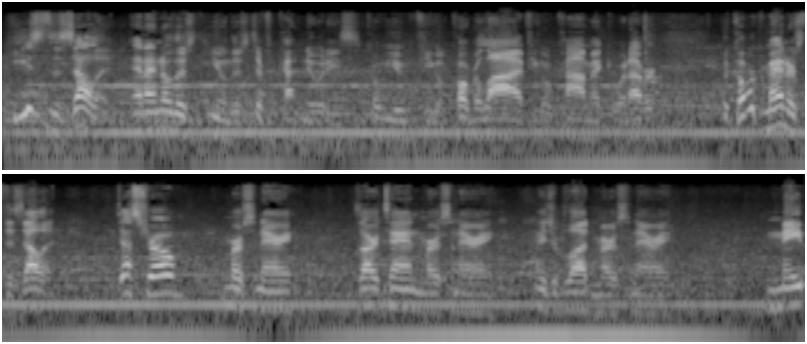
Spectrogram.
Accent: Chicago, Illinois, United States; now in Hollywood, United States; I'm from Chicago

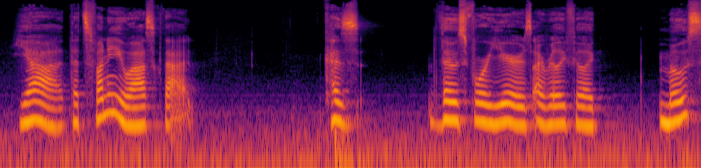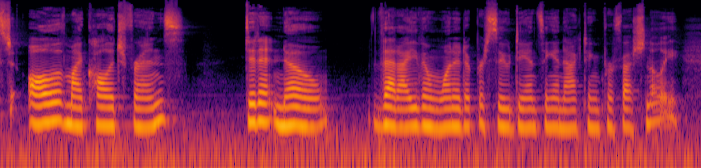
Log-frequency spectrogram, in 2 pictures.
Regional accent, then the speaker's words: Marietta, Georgia, United States; also born or lived in Japan; I was born and raised in Japan until I was seven, and then I moved to Marietta, which is where we're at right now

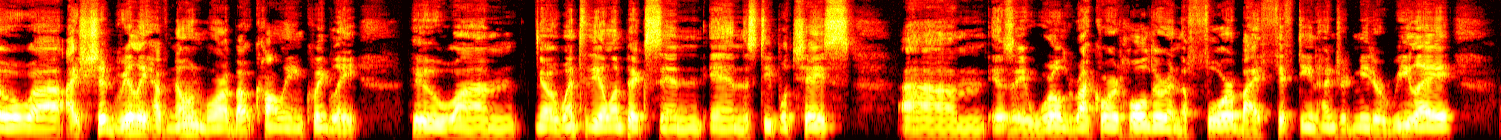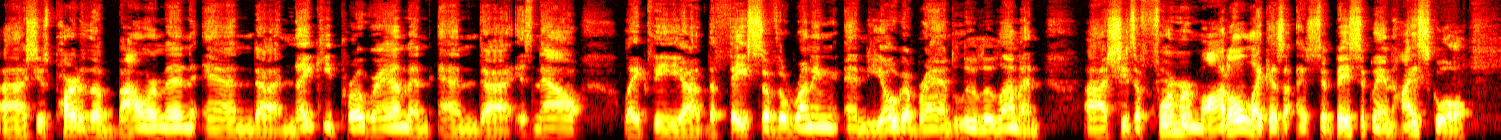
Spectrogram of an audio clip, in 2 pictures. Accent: Canada; I am Canadian

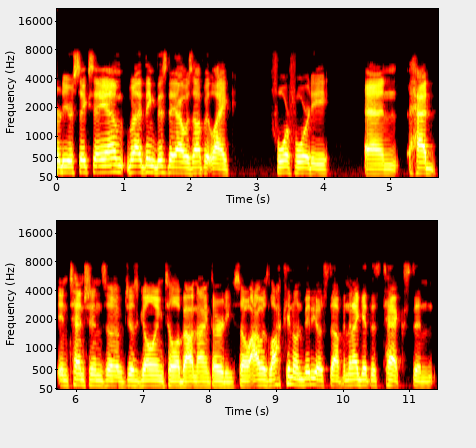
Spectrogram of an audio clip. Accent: Las Vegas, Nevada, United States; moved away as an adult; also born or lived in Irvine, California / Valparaiso, Indiana; now in Orlando, United States; I was born in Southern Cal, Irvine, California. And we moved to Vegas when I was four, and I lived my entire life there until I went to college in Valpo.

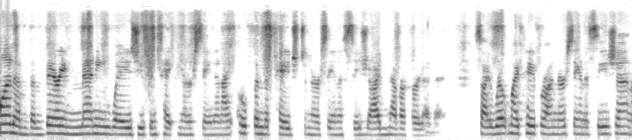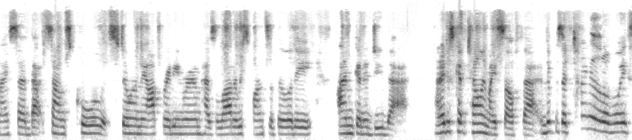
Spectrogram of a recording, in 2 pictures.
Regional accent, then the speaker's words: Dayton, Ohio, United States; I was born in Dayton, Ohio

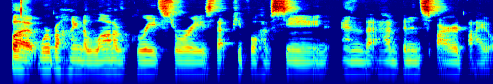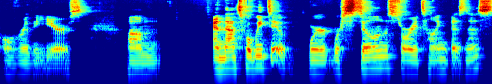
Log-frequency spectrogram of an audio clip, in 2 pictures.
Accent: Mesa, Arizona, United States; moved away as an adult; also born or lived in Utah / Dominican Republic / Texas; I'm originally from Mesa, Arizona, um, which is basically Utah outside of Utah

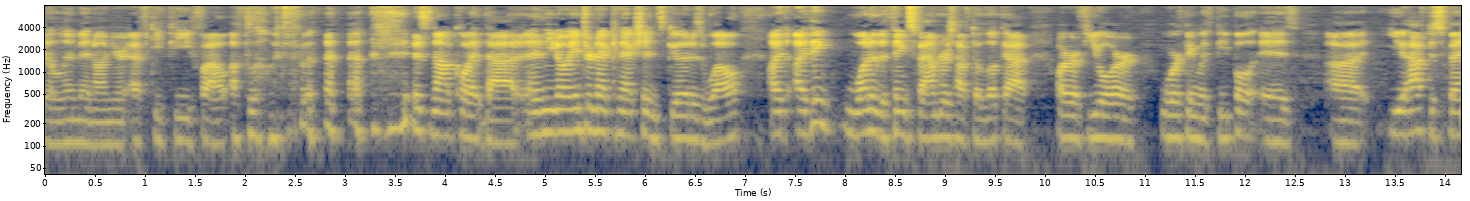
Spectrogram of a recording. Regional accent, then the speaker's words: Willow River, British Columbia, Canada; I grew up in Northern BC

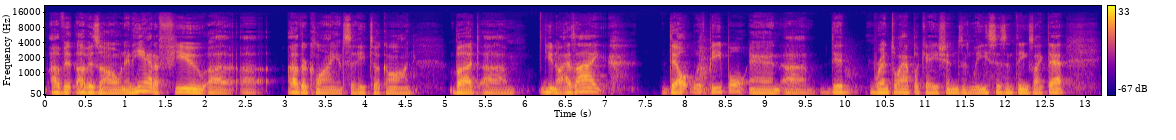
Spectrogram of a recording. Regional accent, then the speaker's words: Harrodsburg, Kentucky, United States; I'm from Harrodsburg originally. Okay. Actually North Mercer County, Salvisa.

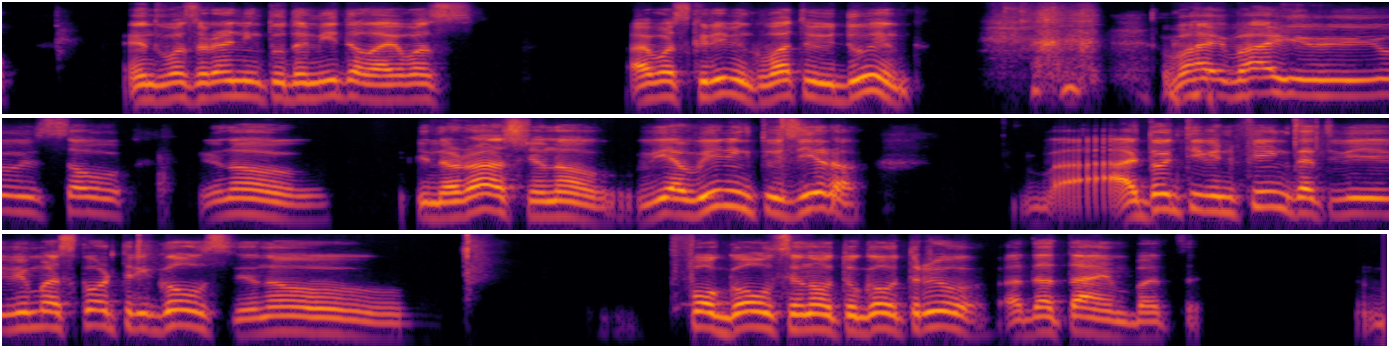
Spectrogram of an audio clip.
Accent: Lithuania; English is a second language; moved away as an adult; also born or lived in Netherlands / Scotland / Russia; I am from East Bloc country

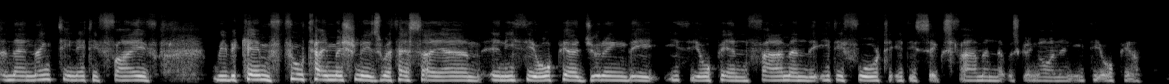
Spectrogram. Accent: Glasgow, Scotland, United Kingdom; Well, we're actually from Glasgow, although our accent, because we've travelled so much, has been a bit contaminated. And born on the edge of Glasgow

